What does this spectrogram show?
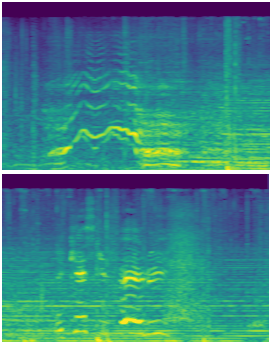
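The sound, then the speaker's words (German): A riding horse in Algeria kicks out, letting out a loud, quavering whinny near the start, followed by scuffling hoof sounds and snorts over a low, steady rumble, with a second shorter cry toward the end. “Doch etwas stimmt nicht. Ne das Reittier schlägt aus.”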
